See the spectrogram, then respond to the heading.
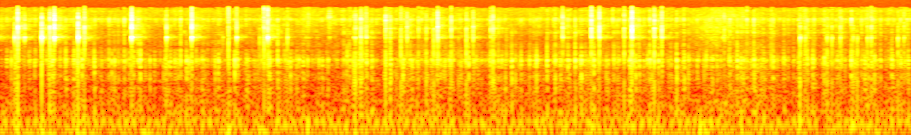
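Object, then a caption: Wooden candle lid. Long painted nails tap quickly on a round wooden candle lid with a printed label facing up. The result is a rapid run of short, dry clicks with bright ticking edges over a steady low rumble, each tap dying away almost at once.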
